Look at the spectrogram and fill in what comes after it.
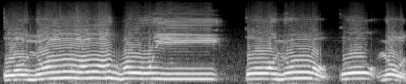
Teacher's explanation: দুইটা দম্মা কিন্তু একসাথে কিন্তু আমরা দুইবার ঠোঁট গোল করতেছি না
